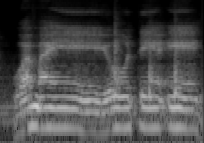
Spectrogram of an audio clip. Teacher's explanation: Nun bertemu dengan huruf idgham, nun sukun. Jadi kita baca dengan idgham ma'al gunnah 2 harakat. Dapat, bunyinya wa may yuti'i.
